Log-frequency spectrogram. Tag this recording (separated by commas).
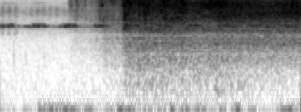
Hiss, Wild animals, Insect, Animal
